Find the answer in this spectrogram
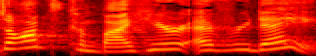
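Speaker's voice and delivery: plain reading voice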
